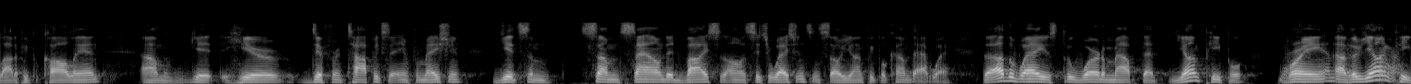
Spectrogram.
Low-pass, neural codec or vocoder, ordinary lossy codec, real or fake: 7.2 kHz; codec, 16 kHz, 4.8 kbps, FACodec; Opus, 32 kbps; fake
